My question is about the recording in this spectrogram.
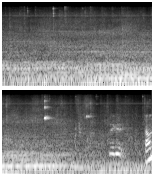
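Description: A motor vehicle's engine humming steadily, growing a little louder around the middle and fading near the end. A short high chirp about four seconds in.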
